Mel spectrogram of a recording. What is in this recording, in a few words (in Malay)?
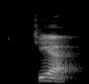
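"ciak", Malay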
